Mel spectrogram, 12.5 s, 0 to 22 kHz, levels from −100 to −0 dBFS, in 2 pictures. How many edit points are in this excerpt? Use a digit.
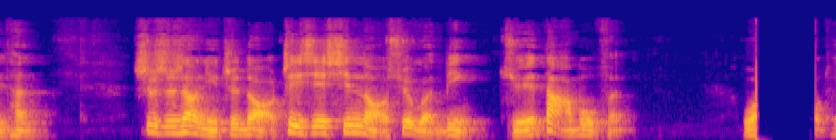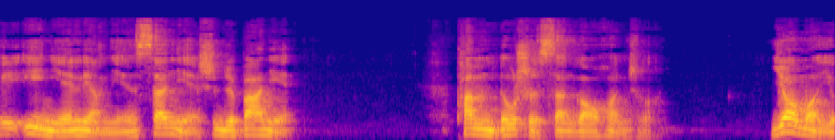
0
